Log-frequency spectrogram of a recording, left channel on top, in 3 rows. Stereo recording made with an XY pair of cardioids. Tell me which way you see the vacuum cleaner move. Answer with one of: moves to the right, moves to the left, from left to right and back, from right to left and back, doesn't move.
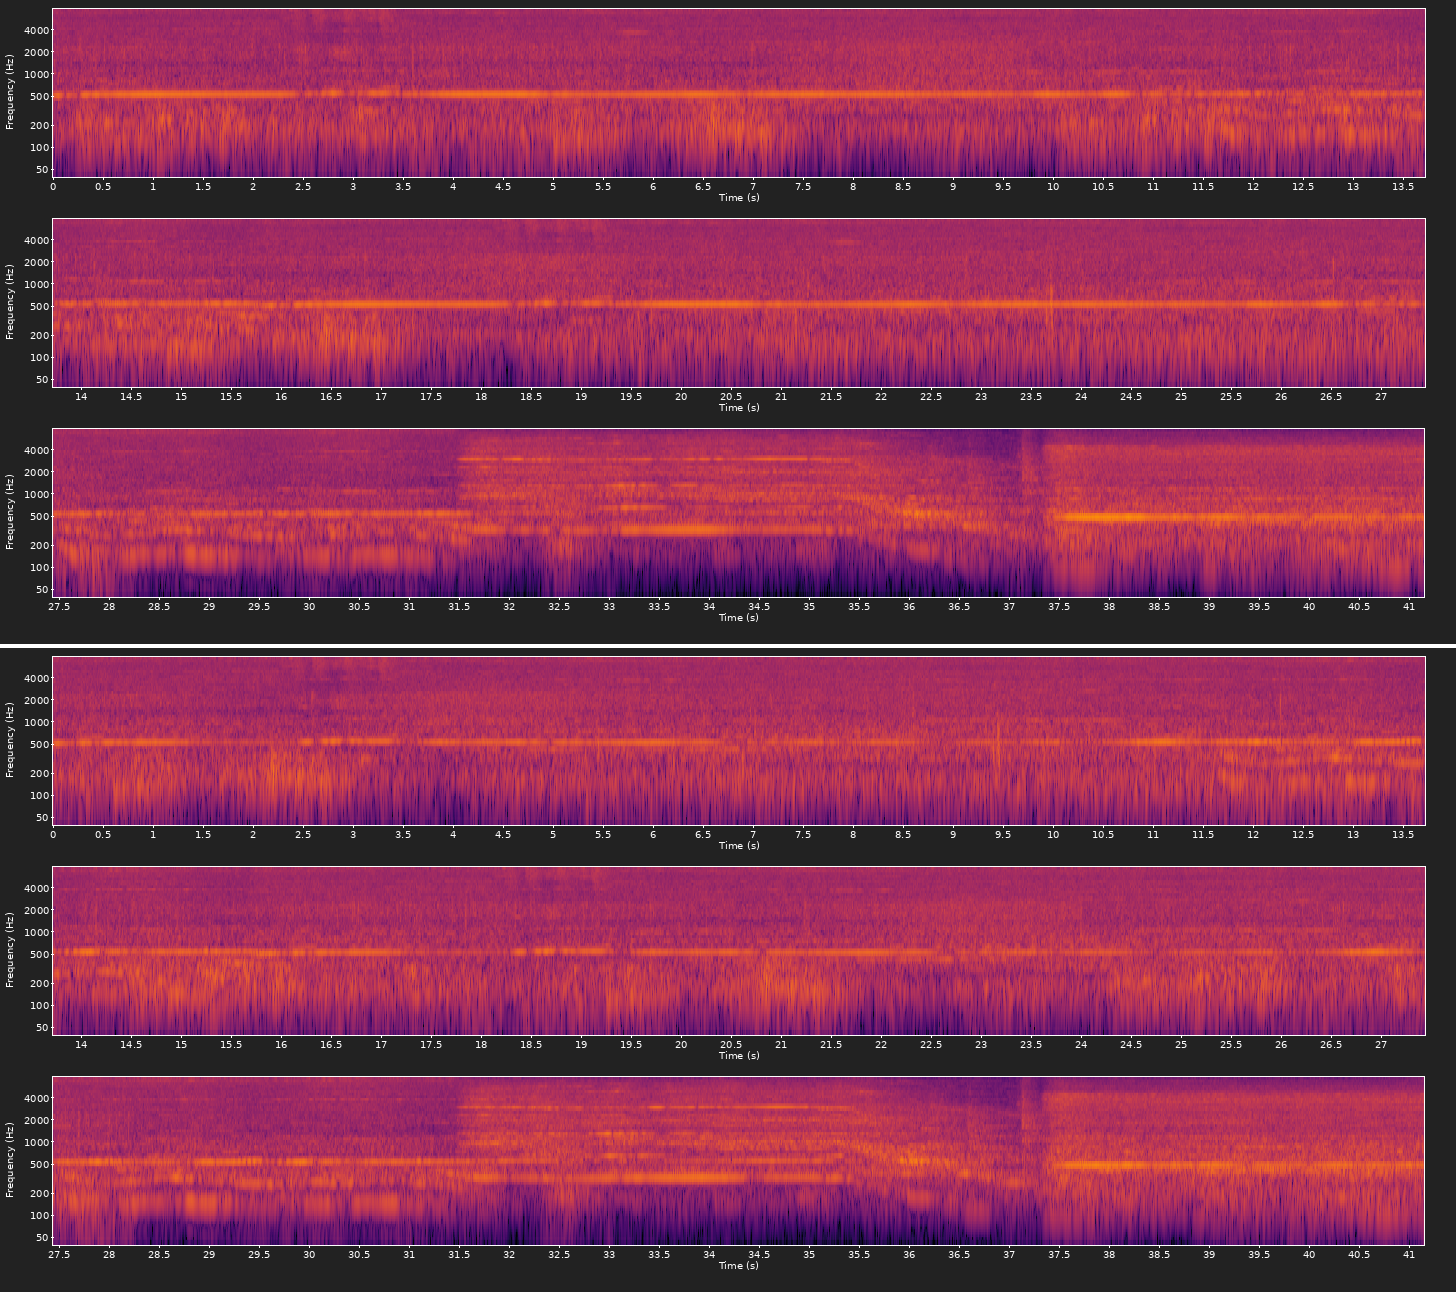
doesn't move.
